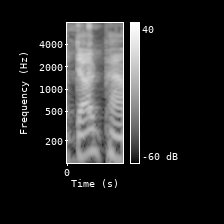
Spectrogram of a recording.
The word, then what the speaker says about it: Douggpound: It's DJ Douggpound.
